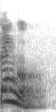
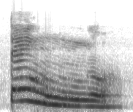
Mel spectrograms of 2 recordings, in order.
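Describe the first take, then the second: First: The word is said plainly, like normal conversation. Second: The word is said with deliberate, exaggerated emphasis. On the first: It is how a person would normally say it in conversation. "como ya lo diría normalmente una persona" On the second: It is stressed on purpose so the listener can connect the syllables. "es una entonación, justamente es premeditada"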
